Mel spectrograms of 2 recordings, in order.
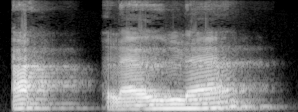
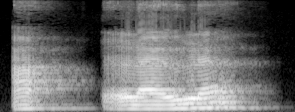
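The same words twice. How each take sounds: No difference in how they are said.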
